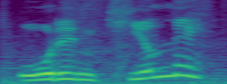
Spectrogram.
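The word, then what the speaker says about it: Oran Kearney: Oren Cairney, I believe it's pronounced.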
